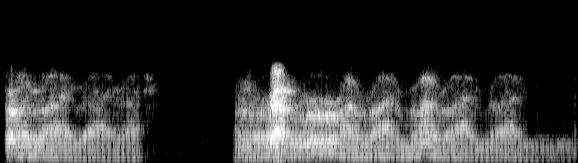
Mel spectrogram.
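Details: A female Italian Greyhound "talks" on Christmas Day while opening her presents, making drawn-out, wavering grumbles and moans that rise and fall like speech.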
